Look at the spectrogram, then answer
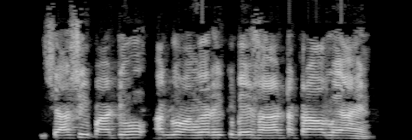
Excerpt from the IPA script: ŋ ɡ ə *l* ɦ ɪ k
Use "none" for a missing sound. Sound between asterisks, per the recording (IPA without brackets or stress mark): ɾ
